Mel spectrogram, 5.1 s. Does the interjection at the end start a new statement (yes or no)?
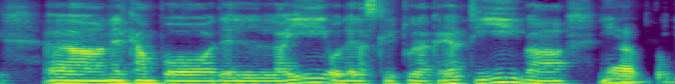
no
